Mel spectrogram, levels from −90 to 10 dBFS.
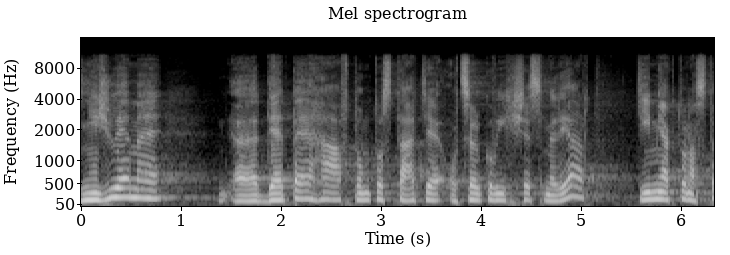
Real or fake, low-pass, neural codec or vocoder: real; 10.8 kHz; none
